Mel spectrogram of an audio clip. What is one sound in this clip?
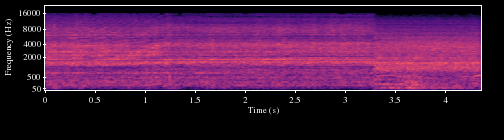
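A steam locomotive hisses loudly.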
